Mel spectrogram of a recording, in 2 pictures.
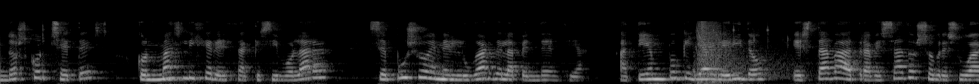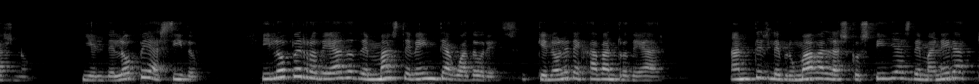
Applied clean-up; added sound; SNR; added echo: none; Gunshot, gunfire; 11 dB; none.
